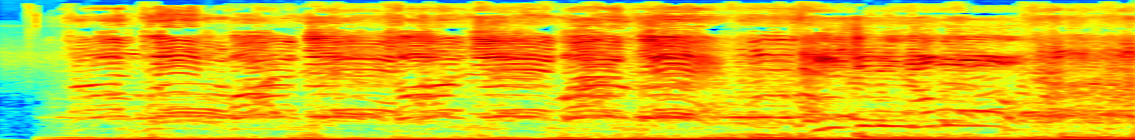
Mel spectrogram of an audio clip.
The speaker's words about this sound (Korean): 이들은 한반도 긴장 고조와 무기 강매 스톱 등의 구호를 외치면서 시위를 벌였습니다.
